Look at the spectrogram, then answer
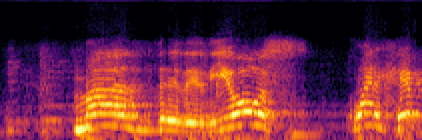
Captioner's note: spanish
